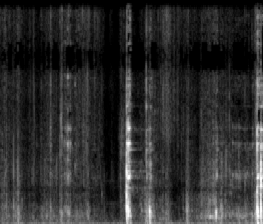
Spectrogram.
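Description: A metal tool clanks against a steel ingot mould.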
